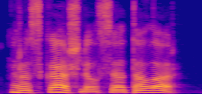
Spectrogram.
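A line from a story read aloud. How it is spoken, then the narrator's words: Grumbling. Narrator (Russian): проворчал Баксиан, который висел по другую сторону от Данана и сам находился не в лучшем состоянии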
